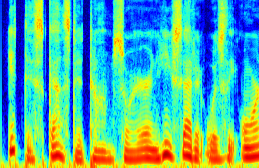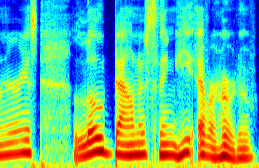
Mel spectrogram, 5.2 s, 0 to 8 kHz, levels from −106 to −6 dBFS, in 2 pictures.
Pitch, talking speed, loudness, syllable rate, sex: 135 Hz, 210 wpm, -18 LUFS, 5.4 syllables/s, male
